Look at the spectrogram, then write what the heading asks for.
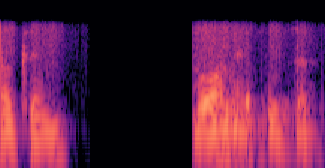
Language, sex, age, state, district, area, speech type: Telugu, female, 30-45, Andhra Pradesh, Konaseema, urban, conversation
